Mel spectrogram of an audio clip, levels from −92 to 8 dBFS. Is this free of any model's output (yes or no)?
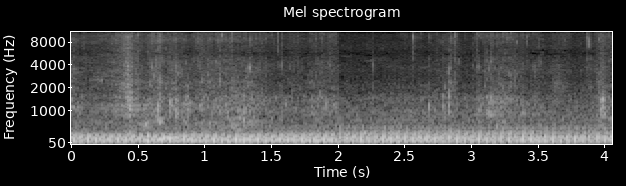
yes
